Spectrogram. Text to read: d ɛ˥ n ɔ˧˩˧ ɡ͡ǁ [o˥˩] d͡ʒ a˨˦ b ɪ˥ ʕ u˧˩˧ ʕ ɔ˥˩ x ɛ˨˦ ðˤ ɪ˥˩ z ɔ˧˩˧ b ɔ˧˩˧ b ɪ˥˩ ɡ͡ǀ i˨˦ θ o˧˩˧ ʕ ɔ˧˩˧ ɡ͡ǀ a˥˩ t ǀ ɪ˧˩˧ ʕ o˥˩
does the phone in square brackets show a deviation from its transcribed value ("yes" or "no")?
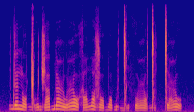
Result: yes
